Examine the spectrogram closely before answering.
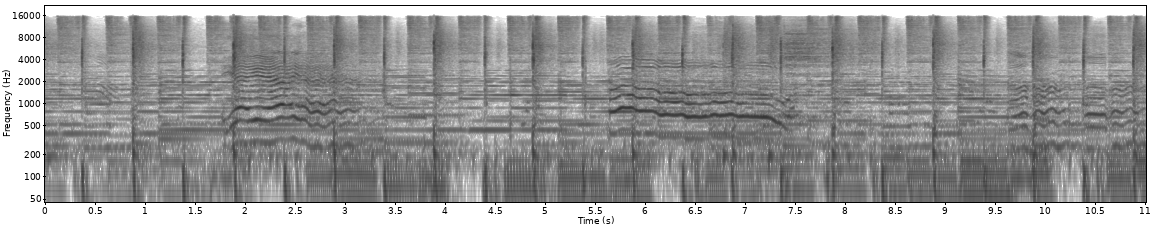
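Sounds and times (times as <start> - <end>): bass: 0.0 - 11.0
live band music: 0.0 - 11.0.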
